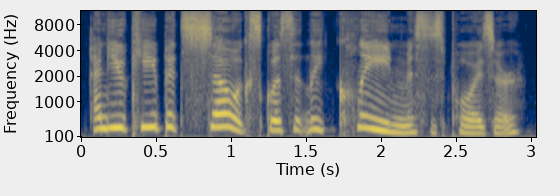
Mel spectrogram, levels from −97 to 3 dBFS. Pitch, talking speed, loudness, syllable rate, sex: 255 Hz, 180 wpm, -16 LUFS, 4.9 syllables/s, female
